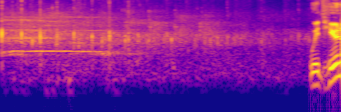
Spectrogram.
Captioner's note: audience cheering; everyone applauding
